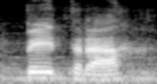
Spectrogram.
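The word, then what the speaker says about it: πέτρα: que es la palabra número 4073 que se pronuncia Petra y significa gran masa de roca Vale entonces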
